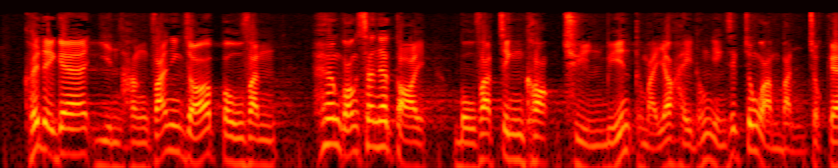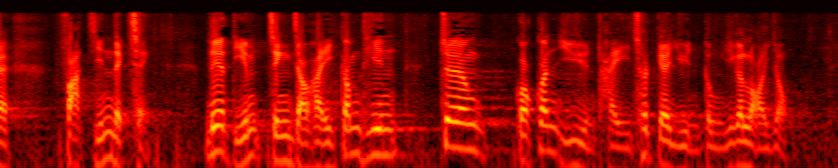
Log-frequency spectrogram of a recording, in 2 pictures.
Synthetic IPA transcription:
kʰɵ˨˧ɥt̪e˨jkɛ˧jiː˨˩nɦɐ˨˩ŋfaː˨˥njɪ˨˧˥ŋt͡sɔː˨˥po˨wfɐ˨n | hœː˥ŋkɔː˨˥ŋsɐ˥njɐ˥t̚t̪ɔː˨jmo˨˩wfaː˧t̚t͡sɪ˧ŋkʰɔː˧k̚t͡ʃʰyː˨˩nmiː˨˥nt̪ʰŋma̰ː˨˩jɐ˨˧wɦɐ˨jt̪ʰʊ˨˥ŋjɪ˨˩ŋsɪ˥k̚t͡sʊ˥ŋwa̰ː˨˩mɐ˨˩nt͡sʊ˨kːɛː˧ | fa̰ː˧t̚t͡siː˨˥nlɪ˨k̚t͡sʰɪ̰˨˩ŋ | niː˥jɐ˥t̚t̪iː˨˥mt͡sɪ˧ŋt͡sɐ˨wɦɐ˨jkɐ˥mt̪ʰiː˥nt͡ʃœː˥ŋkɔː˧kːwɐ˥njiː˨˧jyː˨˩nt̪ʰɐ˨˩jt͡ʃʰɵ˥t̚kɛ˧ɥyː˨˩nt̪ʊ˨ŋjiː˨˧kɛː˧lɔ̰ː˨jjʊ̰˨˩ŋ

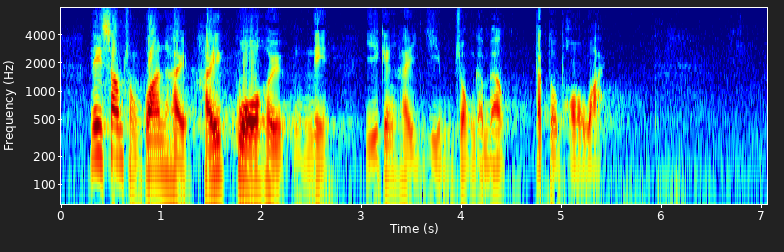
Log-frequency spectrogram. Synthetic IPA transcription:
niː˥saː˥mt͡sʰʊ˨˩ŋkʷwaː˥nɦɐ˨jhɐ˨˥jkʷɔː˧ɦɵ˧ɥŋ̩˨˧niː˨˩n | jiː˨˧kɪ˥ŋɦɐ˨jjiː˨˩mt͡sʊ˨ŋkɐ˨˧˥mjœː˨˥ŋ | t̪ɐ˥k̚t̪o˧wpʰɔː˧wa̰ː˨˩j

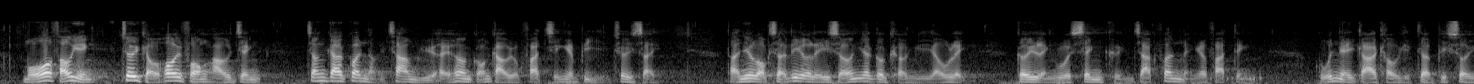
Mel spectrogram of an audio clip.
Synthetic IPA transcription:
mɔː˨˥fa˨˥wjɪ˨˩ŋt͡ʃɵ˥ɥkʰɐ˨˩wɦɔː˥jfɔː˧ŋhaː˨˧wt͡sɪ˧ŋ | t͡sɐ˥ŋkaː˥kʷɐ˥nhɐ̰˨˩ŋt͡sʰaː˥mjyː˨˧hɐ˨jɦœː˥ŋkɔː˨˥ŋkaː˧wjʊ˨k̚faː˧t̚t͡siː˨˥nkɛː˧piː˥t̚jḭː˨˩nt͡ʃʰɵ˥ɥsɐ˧j | t̪aː˨njiː˨˧wlɔː˨k̚sɐː˨t̚niː˥kɔː˧le˨˧jsœː˨˥ŋjɐ˥t̚kɔː˧kʰœː˨˩ŋjiː˨˩jɐ̰˨˧wlɪ˨k̚ː | ɵ˧ɥlɪ˨˩ŋwuː˨˩t̚sɪ˧ŋkʰyː˨˩nt͡saː˨k̚fɐ˥nmɪ˨˩ŋkɛ˧fa̰ː˧t̚t̪ɪ˨˩ŋ | kuː˨˥nːe˨˧jkaː˧kʰɐ˧wjɪ˨k̚t̪o˥hɐ˨˩jpiː˥t̚sɵ˥ɥ

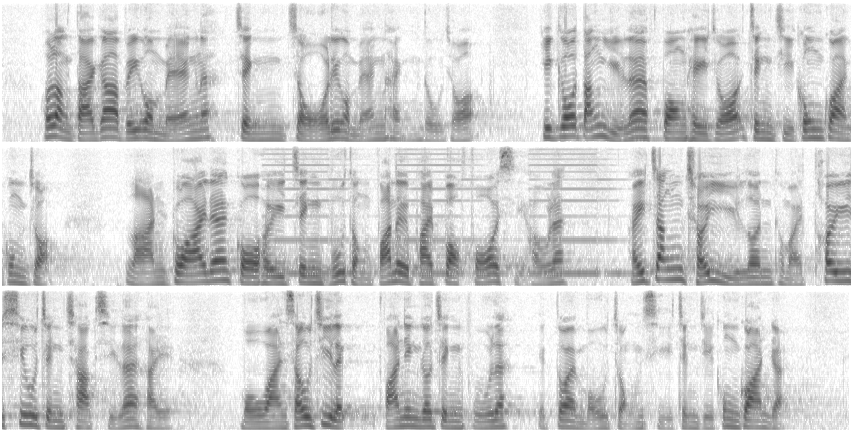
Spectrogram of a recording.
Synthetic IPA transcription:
hɔː˨˥lɐ˨˩ŋt̪aː˨jkaː˥pe˨˥jkɔː˧mɛː˨˥ŋlɛ˥t͡sɪ˧ŋt͡sɔː˨˩liː˥kɔː˧mɛː˨˥ŋ˥hɐ˨ŋ̩˨˩t̪o˨˧wt͡sɔː˨˥ | kiː˨˩kːɔː˨˥t̪ɐ˨˥ŋjyː˨˩lɛː˥fɔː˧ŋɦe˧jt͡sɔː˨˥t͡sɪ˧ŋt͡siː˨kʊ˥ŋkʷaː˥n˧kʊ˥ŋt͡sɔ̰ː˧k̚ | laː˨˩nkʷaː˧jlɛ˥kʷɔː˧hɵ˧ɥt͡sɪ˧ŋfuː˨˥t̪ʰʊ˨˩ŋfaː˨˥nt̪ɵ˧ɥpʰaː˧jpɔː˧k̚fɔː˧˥kɛ˧siː˨˩hɐ˨wlɛː˥hɐ˨˥jt͡sɐ˥ŋt͡ʃʰɵ˨˥ɥjyː˨˩lɵ˨nt̪ʰʊ˨˩ŋmaː˨˩jt̪ʰɵ˥ɥsiː˥wt͡sɪ˧ŋt͡sʰaː˧k̚sʰiː˨˩lɛː˥hɐ˨j | mo˨˩waː˨˩nsɐ˨˥wt͡siː˥lɪ˨k̚faː˨˥njɪ˨ŋt͡sɔː˨˥t͡sɪ˧ŋfuː˨˥lɛː˥jɪ˨k̚t̪o˥whɐ˨jmo˨˧wt͡sʊ˨˥ŋsiː˨t͡sɪ˧ŋt͡siː˨˩kʊ˥ŋkʷwaː˥nkɐ˧

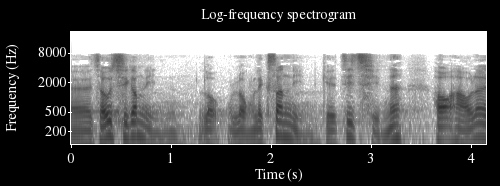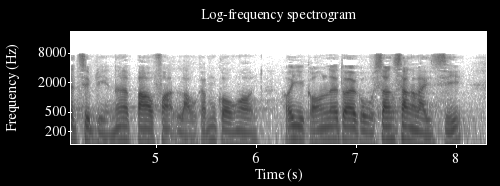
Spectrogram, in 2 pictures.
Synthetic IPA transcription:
t͡sɐ˨˥wt͡sʰiː˧kɐ˥mliː˨˩nlʊ˨k̚lʊ˨˩ŋlɪ˨k̚sɐ˥nliː˨˩nkɛː˧t͡siː˥t͡sʰiː˨˩nlɛː˥ | hɔː˨k̚ɦaː˨wlɛː˥t͡siː˧p̚liː˨˩nlɛː˥paː˧wfa̰ː˧t̚lɐ˨˩wkɐ˨˦mkɔː˧ŋɔː˧n | hɔː˨˥jiː˨˧kɔː˨˥ŋlɛː˥t̪o˥wɐ˨˦˥kɔ˧wu˨˩tsaː˥ŋsaː˥ŋkɛ˨˧lɐ˨jt͡siː˨˥

